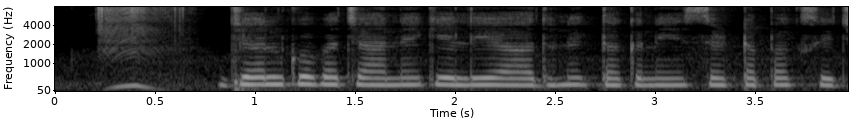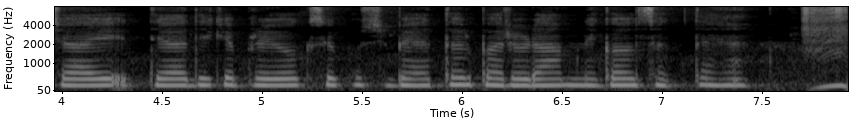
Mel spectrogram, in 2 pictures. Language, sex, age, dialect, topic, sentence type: Hindi, female, 18-24, Kanauji Braj Bhasha, agriculture, statement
